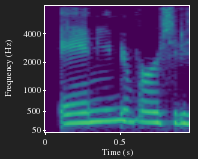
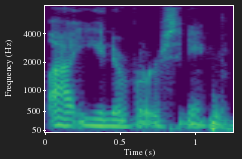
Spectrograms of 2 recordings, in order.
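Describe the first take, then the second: First: The article is said with an n sound. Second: The article is said without an n sound. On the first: The speaker calls it wrong. "no digo en university" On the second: The speaker calls it right. "sino a university"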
